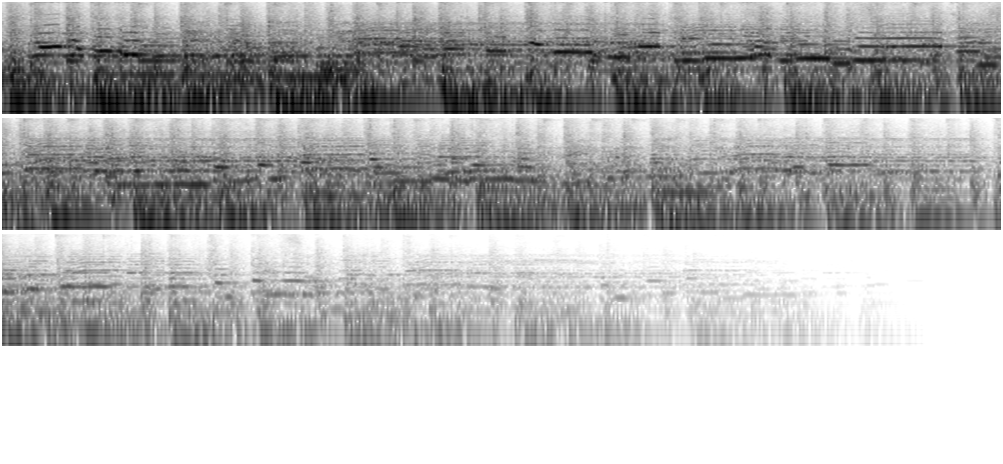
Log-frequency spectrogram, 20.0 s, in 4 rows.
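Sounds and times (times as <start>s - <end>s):
batucada samba percussion with jazz: 0.0s - 14.0s.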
